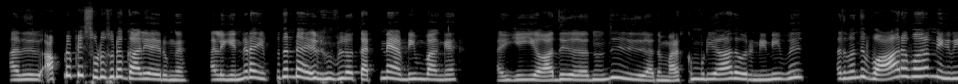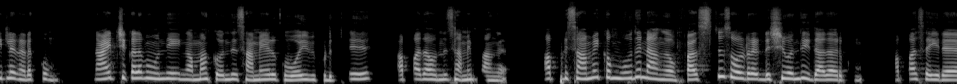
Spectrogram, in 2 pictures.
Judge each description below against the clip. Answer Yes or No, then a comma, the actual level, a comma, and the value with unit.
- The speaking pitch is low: No, high, 245 Hz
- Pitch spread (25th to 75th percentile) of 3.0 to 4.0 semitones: No, average, 4.4 semitones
